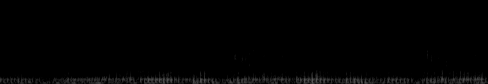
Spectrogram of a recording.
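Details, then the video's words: Nine-month-old Ragdoll cat purring as it gets ready to knead on a bed: a continuous low rumble pulsing with its breathing, close and soft, with no other sounds. "[Ragdoll cat] 애교 부릴 예정이니 빨리 준비하라냥! フミフミしたいんで早う横になれ😾"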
